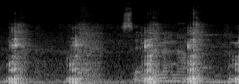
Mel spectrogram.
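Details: Sow close to giving birth, a pre-farrowing sign: short, low, throaty grunts repeated about every half second, five in all, with a brief higher squeak between them.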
